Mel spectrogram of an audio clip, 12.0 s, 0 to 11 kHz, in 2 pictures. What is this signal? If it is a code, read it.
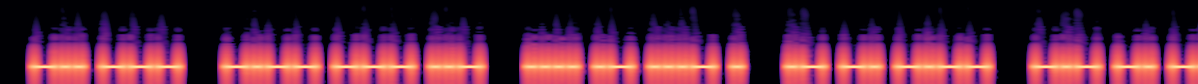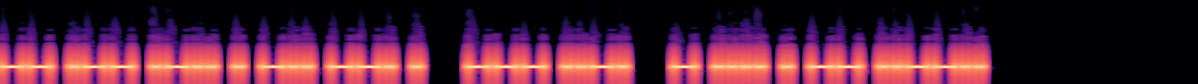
Morse code, heard as a keyed tone, about 34 wpm, 700 Hz. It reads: DO YOU HAVE ANY KNOWLEDGE OF THEM?
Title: Sentences from Top 600 Words 35wpm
